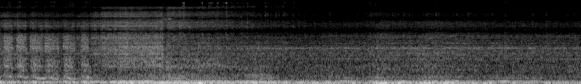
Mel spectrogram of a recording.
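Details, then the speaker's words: Warm vintage carbureted engine at about 180° with slight fuel percolation wetting the intake manifold: brief cranking, then catches quickly and settles into an even low idle without stumbling; normal hot start. "Started pretty well, actually."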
